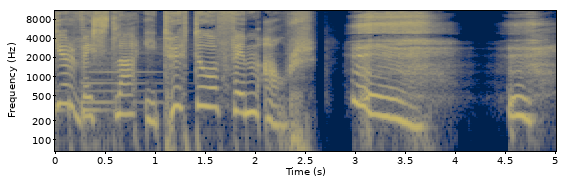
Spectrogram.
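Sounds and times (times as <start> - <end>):
speech: 0.2 - 3.9, 4.5 - 5.0
voiced human yawn: 2.9 - 5.0.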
